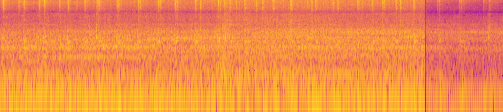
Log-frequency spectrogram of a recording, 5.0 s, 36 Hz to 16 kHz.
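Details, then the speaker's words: Polaris 550 fan-cooled two-stroke snowmobile after swapping a motor that was down a cylinder for a spare, fresh gas, cleaned carbs, plugs in: fast even idle burbling about four pulses a second, a little smoky; runs fine. "nice one yeah she's a little smoky but she's a runner runner oh yeah she smells good but uh so he's running good"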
